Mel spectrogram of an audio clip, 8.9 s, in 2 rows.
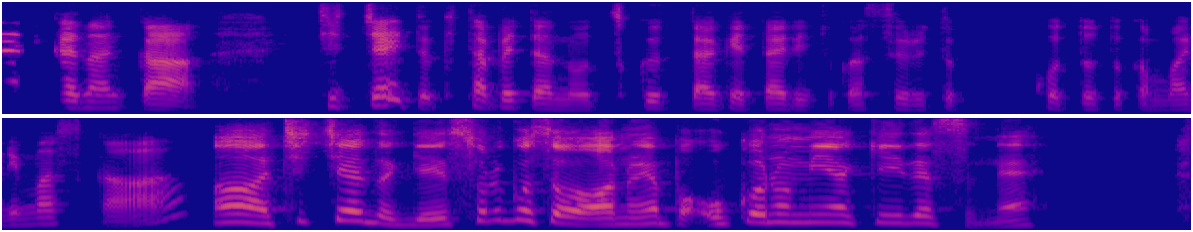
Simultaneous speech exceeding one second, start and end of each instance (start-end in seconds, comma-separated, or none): none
